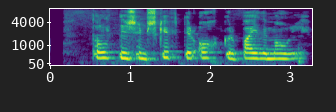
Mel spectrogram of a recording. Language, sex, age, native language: Icelandic, male, 11, Icelandic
